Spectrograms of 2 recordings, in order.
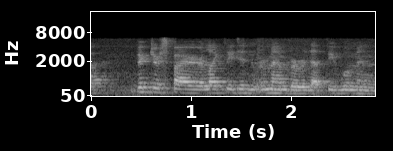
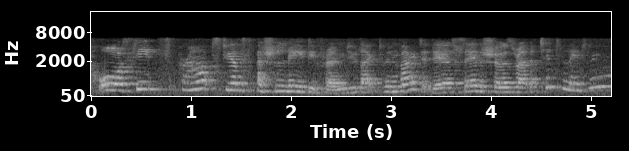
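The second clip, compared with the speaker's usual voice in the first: higher, teasing coax; coy coaxing father; 5 semitones higher than usual. Acted. Father teasing son about a date. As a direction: tease him about a lady friend.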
